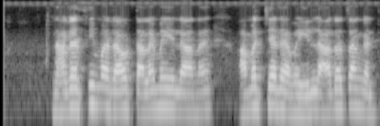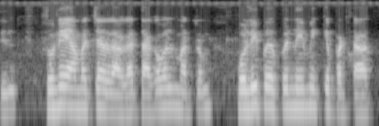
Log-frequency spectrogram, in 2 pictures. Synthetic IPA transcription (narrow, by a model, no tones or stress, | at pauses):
nɐɽɐsimɐɾaːʋt̪ɐlɐɪmɐjɪlaːnɐ | ɐmɐɪt͡ʃːɐɾɐʋɐjɪlaːðaːtaːŋɡɐɭt̪ːɪl | t̪ʊnɐɪɐmɐɪt͡ʃːɐɾlaːɣɐt̪ɐɣɐʋɐlmɐʈrɯm | pɔɭɪpeːpːɯnɪːmɪkːɐpːɐʈːaːɾ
